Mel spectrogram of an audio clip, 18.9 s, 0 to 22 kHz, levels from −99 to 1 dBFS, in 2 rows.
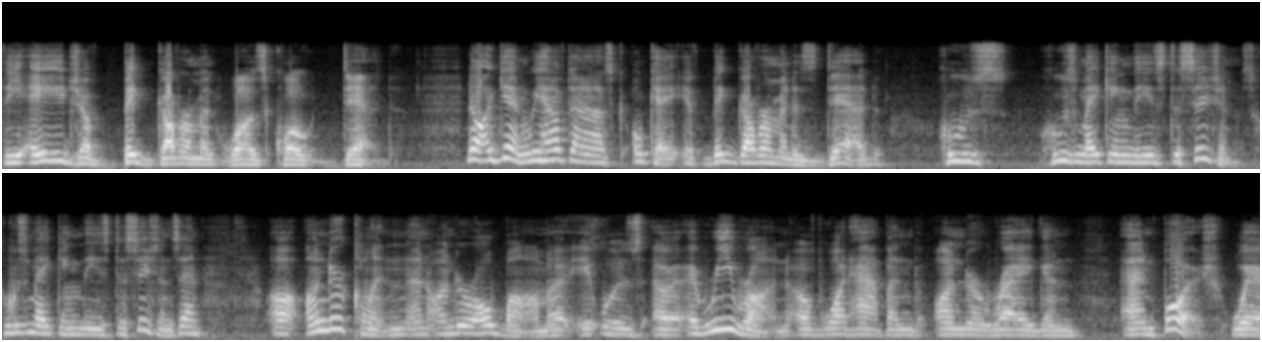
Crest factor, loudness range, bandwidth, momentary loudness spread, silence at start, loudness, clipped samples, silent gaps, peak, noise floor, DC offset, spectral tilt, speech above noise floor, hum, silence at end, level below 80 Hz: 16 dB; 4 LU; 8.2 kHz; 9 LU; 0 s; -18 LUFS; under 0.1%; none; -2 dBFS; -44 dBFS; under 0.1%; -7 dB/octave; 27 dB; none; 0 s; -52 dBFS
